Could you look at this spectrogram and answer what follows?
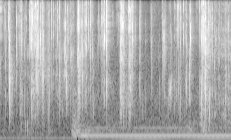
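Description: Foil wrapper of a Pokémon booster pack crinkling and crackling as it is torn open by hand. A low steady hum comes in about one and a half seconds in.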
